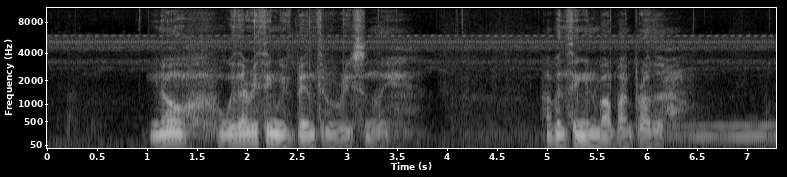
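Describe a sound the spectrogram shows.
A man speaks softly and calmly up close.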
